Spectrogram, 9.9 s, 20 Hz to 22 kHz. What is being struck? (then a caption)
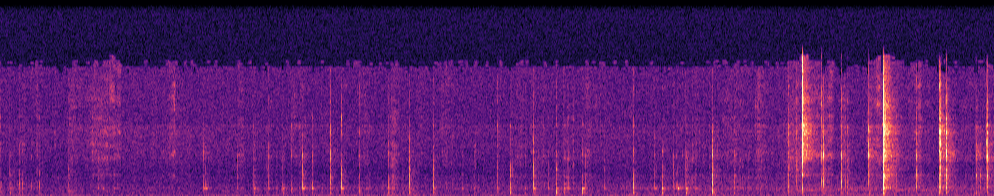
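Thin cork-backed coaster tapped with fingernails. A single thin, square, cork-backed photo coaster is held in the hands while long nails tap and scratch its cork side. Quiet, dry, clicky taps with a bright edge and almost no ring come in an irregular run over a faint scratchy rustle, centered near 1 kHz. The taps grow louder and sharper toward the end.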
